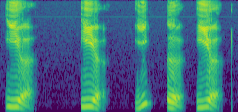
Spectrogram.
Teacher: begins with an e sound and ends in an uh sound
